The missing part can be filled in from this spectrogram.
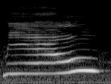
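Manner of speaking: kitty meow; cat meow. Acted. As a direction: mew like a cat. Big cat meows.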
